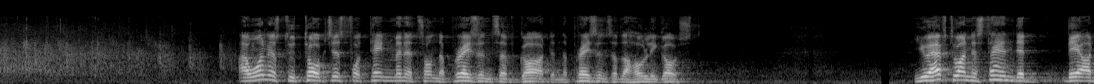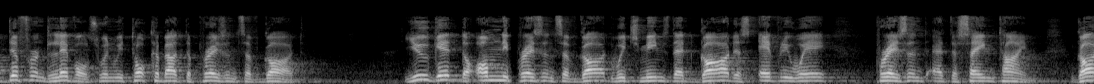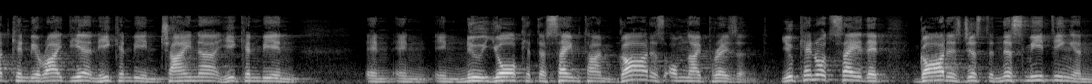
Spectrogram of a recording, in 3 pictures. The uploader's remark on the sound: LIVE MID WEEK SERVICE| ECG CHURCH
